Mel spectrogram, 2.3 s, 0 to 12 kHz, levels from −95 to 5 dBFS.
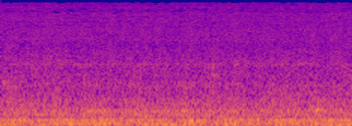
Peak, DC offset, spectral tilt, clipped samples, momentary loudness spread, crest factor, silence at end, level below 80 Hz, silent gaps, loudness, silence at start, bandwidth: -14 dBFS; under 0.1%; -6.5 dB/octave; under 0.1%; 2 LU; 12 dB; 0 s; -32 dBFS; none; -29 LUFS; 0 s; 11.5 kHz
